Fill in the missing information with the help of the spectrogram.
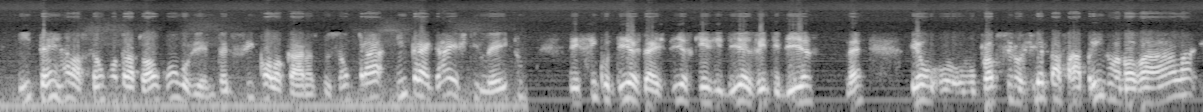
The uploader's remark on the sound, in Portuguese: Entrevista na Nova Brasil Aracaju - 93.5 FM. Conversou por telefone.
